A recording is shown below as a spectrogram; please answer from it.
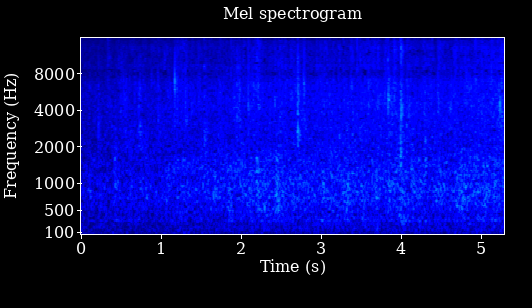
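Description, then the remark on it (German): Hail falls steadily in a dense, continuous hiss of pattering impacts, with scattered sharper clicks of stones striking a surface. The sound holds at an even, moderate level throughout, with no voices. “Boah, es hagelt, Alter.”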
